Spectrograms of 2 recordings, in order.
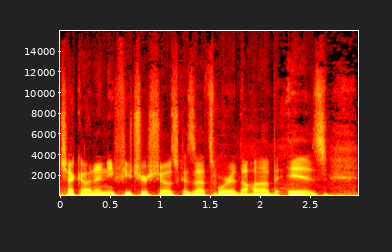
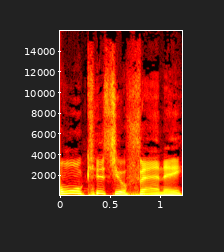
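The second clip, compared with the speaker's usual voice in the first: joking put-on British accent, pitched up; 6 semitones higher than usual. Joining a group bit where everyone does British accents, mock British accent. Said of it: "Everybody do British accents".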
